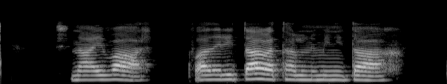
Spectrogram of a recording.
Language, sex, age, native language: Icelandic, male, 11, Icelandic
